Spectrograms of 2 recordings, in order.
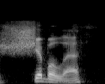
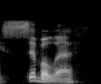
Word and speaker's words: shibboleth: It's uh, ask them to say the word shibboleth, and if they can't say it right and they say sibboleth, they're gone.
